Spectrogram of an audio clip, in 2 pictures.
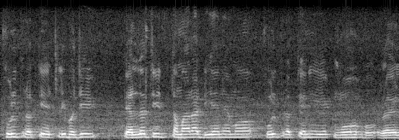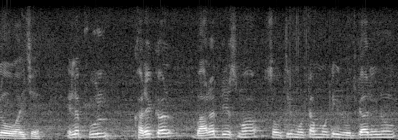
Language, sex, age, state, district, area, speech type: Gujarati, male, 60+, Gujarat, Narmada, urban, spontaneous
